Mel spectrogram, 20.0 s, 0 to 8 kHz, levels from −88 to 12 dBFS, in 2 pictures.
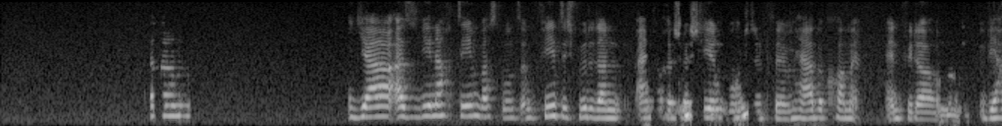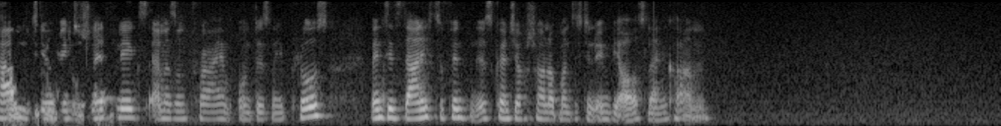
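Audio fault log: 6.48 to 7.58 s, 9.60 s and 10.15 to 11.18 s, speech suppressed in double talk: during each overlap with the far end the talker's level is pulled down by roughly 10 dB. The first and third passages lose about half a second and 0.4 s of their length to the cut, and at 9.60 s there is a single short dip. The likely cause is an echo canceller that cannot tell near-end speech from loudspeaker echo while both are active, so it attenuates everything in the microphone path at once.
6.49 to 7.50 s, 9.37 to 9.70 s and 10.08 to 11.16 s, other side's voice leaking through: a second voice sits underneath the talker in these stretches. In the first it is strong, around 5 dB above the talker's speech. In the later two it is much weaker, about 10 dB below. This is likely residual loudspeaker echo that the canceller failed to subtract from the microphone signal. It arrives in the same windows where the talker is being suppressed, which points to the canceller struggling during double talk.
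8.29 to 8.32 s and 16.54 s, repeated buffer: at 8.29 s the same 16 ms chunk plays three times in a row, with a hard splice at each repeat. That is heard as a brief buzzy stutter rather than a word-length echo. At 16.54 s a single 16 ms repeat gives a click. The chunk length fits a 256-sample buffer being replayed when fresh audio did not arrive in time. No audio is lost, because the repeats are inserted and the stream then resumes.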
